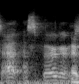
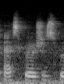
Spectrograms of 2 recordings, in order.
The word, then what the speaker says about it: Asperger's: It's pronounced with a hard G. – Oh, really? – Yeah. – Okay. – So it's Asperger's. – Asperger's. – Okay, because I've heard it both ways, and the person I know pronounces it Asperger's with a soft G.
